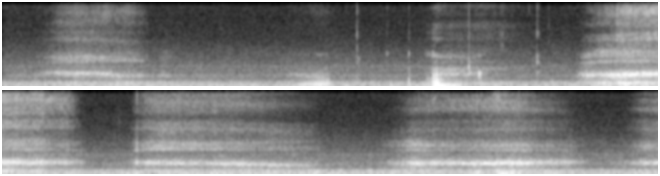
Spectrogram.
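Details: Two sleepers snoring: rhythmic, whistling, wheezy sleep breaths about two seconds apart, with a few soft snorts between.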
